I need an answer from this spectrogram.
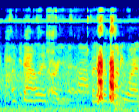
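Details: Young Belgian Malinois pup barking while guarding protectively: two sharp, loud barks in quick succession near the end, after a stretch of a man talking over low background noise.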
